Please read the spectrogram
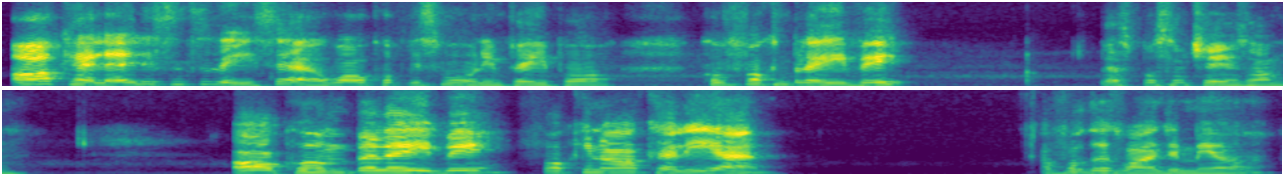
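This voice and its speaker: A woman's voice: medium pitch, moderate pace, pauses often, fairly bright tone. Blunt, sweary woman hosting gossip. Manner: blunt, sweary, talks to viewers directly. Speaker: gossip channel host. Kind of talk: casual live commentary.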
